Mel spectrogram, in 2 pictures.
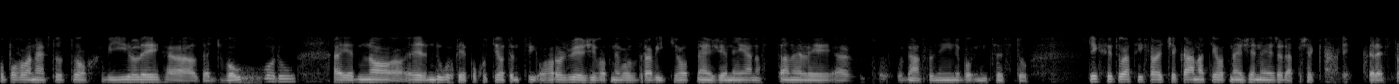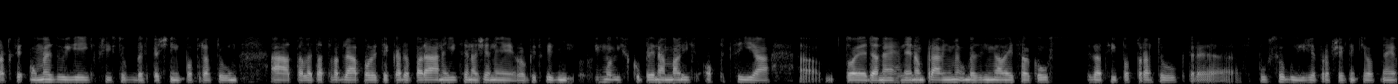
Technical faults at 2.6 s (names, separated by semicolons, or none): G.729 codec; VoIP packet loss concealed by the speech codec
